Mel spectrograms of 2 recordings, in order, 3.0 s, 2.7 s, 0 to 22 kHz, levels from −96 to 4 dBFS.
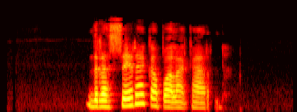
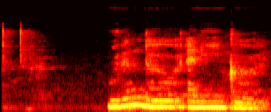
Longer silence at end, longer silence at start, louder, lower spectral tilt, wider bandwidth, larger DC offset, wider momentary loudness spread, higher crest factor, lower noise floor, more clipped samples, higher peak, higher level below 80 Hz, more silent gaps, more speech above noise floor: first, 0.9 s vs 0.05 s; second, 0.9 s vs 1.1 s; second, -22 LUFS vs -18 LUFS; second, -4 dB/octave vs -7.5 dB/octave; first, 11.5 kHz vs 7.6 kHz; neither; first, 11 LU vs 5 LU; first, 20 dB vs 12 dB; first, -76 dBFS vs -67 dBFS; neither; first, -4 dBFS vs -8 dBFS; second, -82 dBFS vs -58 dBFS; neither; first, 55 dB vs 50 dB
